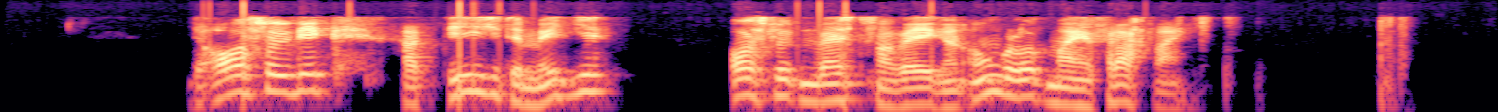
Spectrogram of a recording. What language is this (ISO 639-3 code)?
fry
